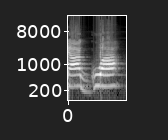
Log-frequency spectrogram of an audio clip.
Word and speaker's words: água: Agora, em água, o U é pronunciado.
